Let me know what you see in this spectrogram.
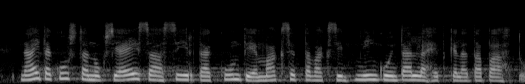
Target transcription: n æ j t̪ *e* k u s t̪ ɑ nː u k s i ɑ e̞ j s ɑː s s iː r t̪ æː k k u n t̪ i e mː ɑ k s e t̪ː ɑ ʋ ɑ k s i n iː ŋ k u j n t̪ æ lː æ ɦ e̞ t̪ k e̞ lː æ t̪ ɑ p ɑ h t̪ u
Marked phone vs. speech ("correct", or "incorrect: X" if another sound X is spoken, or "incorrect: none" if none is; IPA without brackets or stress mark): incorrect: æ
